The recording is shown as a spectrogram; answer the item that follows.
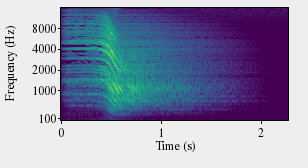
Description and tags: cymb shwish 08
cymbal hit processed with doppler plugin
